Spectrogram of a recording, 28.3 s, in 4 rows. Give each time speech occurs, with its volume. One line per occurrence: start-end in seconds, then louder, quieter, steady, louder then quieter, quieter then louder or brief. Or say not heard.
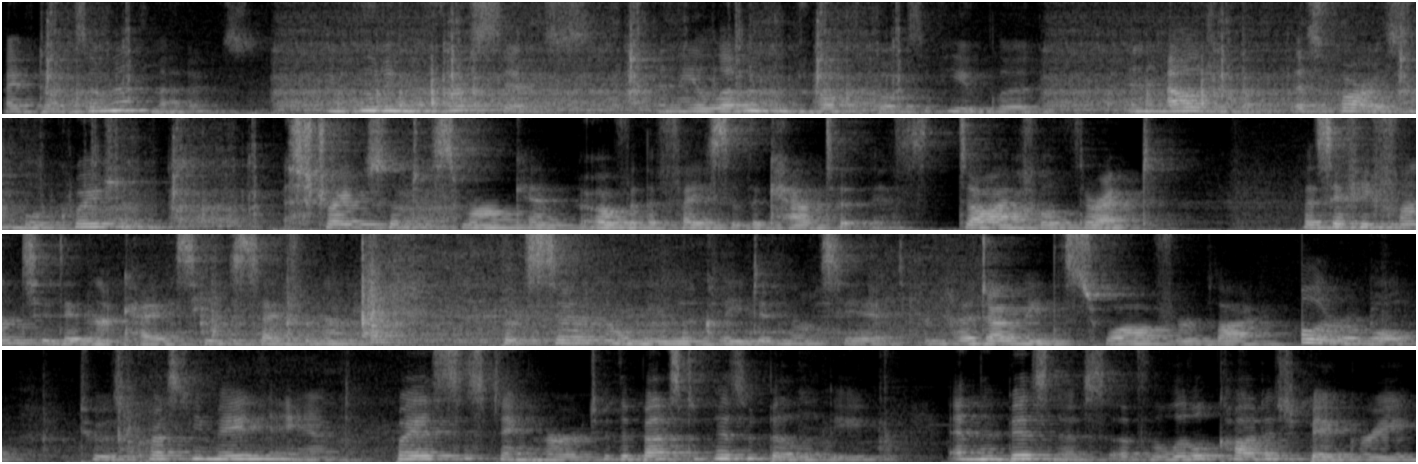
0.0-28.2 steady.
